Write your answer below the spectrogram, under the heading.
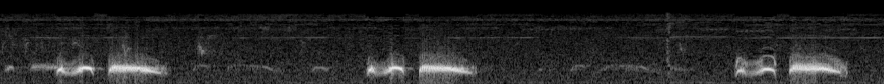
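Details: Spotted dove giving a lure call used to draw in a rival: loud phrases of two quick clipped coos followed by a long, throaty drawn-out coo, repeated about every three seconds, with softer distant cooing between phrases.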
